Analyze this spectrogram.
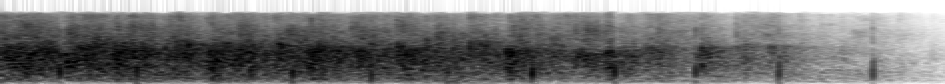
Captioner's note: off mic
